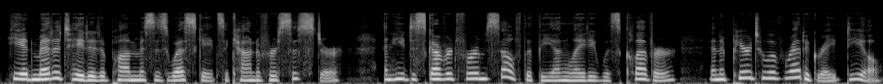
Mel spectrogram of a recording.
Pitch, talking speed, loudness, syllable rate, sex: 215 Hz, 195 wpm, -18 LUFS, 5.6 syllables/s, female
